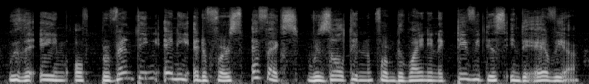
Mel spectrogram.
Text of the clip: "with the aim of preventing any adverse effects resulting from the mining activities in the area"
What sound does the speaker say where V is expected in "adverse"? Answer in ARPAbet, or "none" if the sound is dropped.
F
